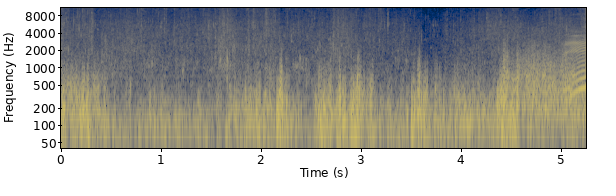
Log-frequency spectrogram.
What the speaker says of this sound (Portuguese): Vento.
